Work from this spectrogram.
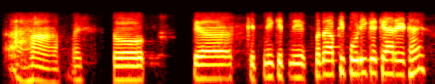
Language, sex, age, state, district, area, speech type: Urdu, male, 30-45, Uttar Pradesh, Lucknow, urban, conversation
